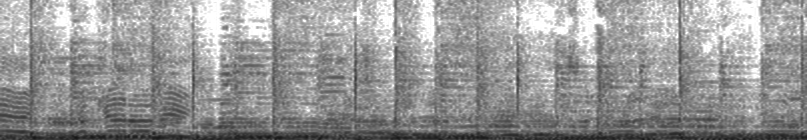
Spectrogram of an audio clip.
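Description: Live piseiro band music from a stage show, with a steady drum beat under melodic lines.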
